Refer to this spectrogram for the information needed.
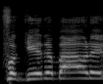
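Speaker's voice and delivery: put-on Italian mobster voice. Mocking a badly written script, the speaker reads its lines in a mock Italian gangster voice. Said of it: "An Italian gangster?".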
